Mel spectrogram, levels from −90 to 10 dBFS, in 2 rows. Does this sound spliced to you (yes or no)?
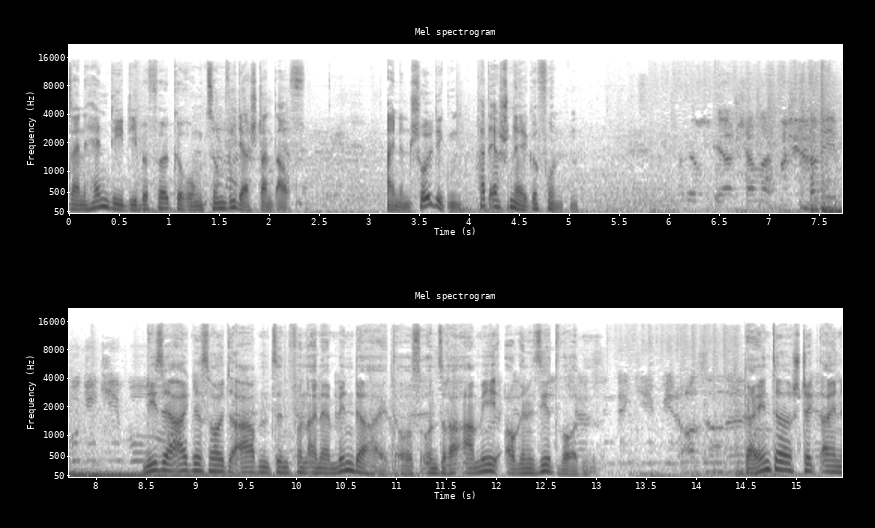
no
